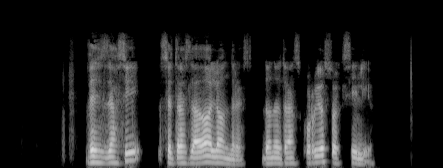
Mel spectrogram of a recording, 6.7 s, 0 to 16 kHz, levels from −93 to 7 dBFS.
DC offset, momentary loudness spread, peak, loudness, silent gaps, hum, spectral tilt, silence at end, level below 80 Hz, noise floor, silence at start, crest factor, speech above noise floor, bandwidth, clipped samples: under 0.1%; 11 LU; -4 dBFS; -20 LUFS; 2.14-2.38 s, 3.78-3.92 s; none; -7.5 dB/octave; 1.1 s; -60 dBFS; under -90 dBFS; 1.3 s; 18 dB; over 70 dB; 7.2 kHz; under 0.1%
